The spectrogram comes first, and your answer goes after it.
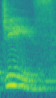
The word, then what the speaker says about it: cheese: very good từ jeese nhớ là các bạn khi mà nói cái âm này thì chúng ta giống như chúng ta mỉm cười một chút xíu và tận cùng chúng ta có âm Z Ok J the cheese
